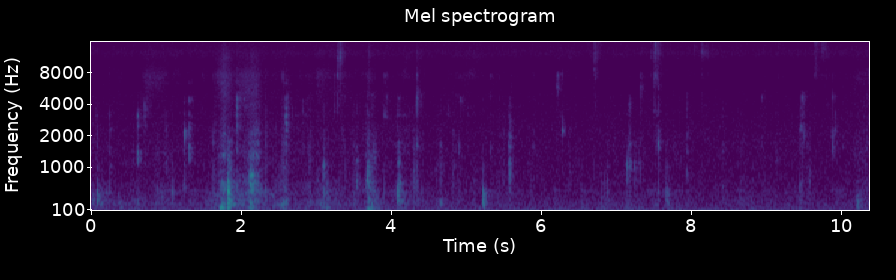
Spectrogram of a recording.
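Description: Faint mouth sounds of someone chewing a piece of Kinder milk chocolate: a few soft smacks and clicks about two seconds and four seconds in, then near silence.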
